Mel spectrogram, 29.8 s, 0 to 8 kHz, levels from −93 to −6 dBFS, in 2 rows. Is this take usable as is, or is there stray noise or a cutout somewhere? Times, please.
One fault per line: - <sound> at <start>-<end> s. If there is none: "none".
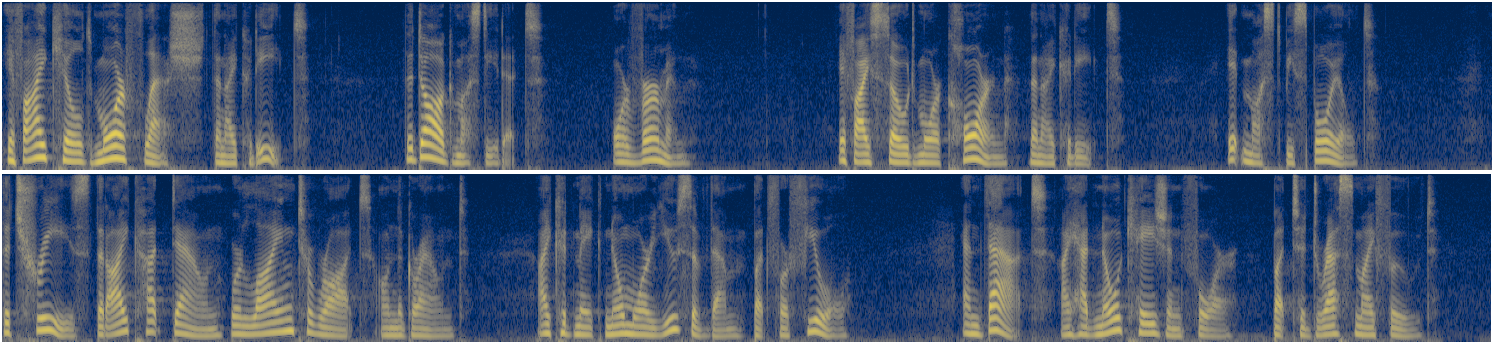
none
